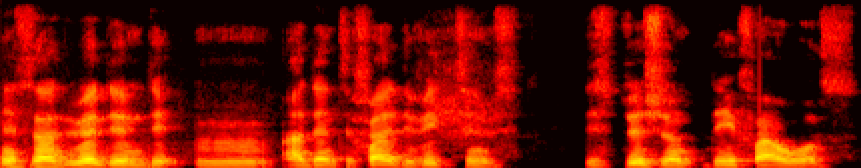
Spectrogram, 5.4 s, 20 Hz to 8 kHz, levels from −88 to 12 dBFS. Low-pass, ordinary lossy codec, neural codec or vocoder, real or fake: none; none; none; real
